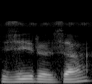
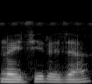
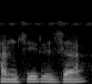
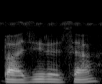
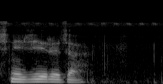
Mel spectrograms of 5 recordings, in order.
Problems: none marked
